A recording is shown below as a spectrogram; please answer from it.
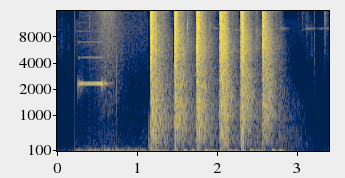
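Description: A Shadow Systems pistol fires a rapid string of about seven loud, sharp gunshots at a steady cadence, preceded by a brief electronic beep of a shot timer.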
